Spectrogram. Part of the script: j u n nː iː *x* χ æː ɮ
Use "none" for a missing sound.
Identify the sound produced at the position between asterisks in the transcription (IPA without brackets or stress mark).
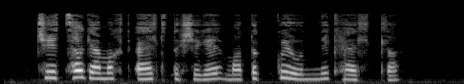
k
